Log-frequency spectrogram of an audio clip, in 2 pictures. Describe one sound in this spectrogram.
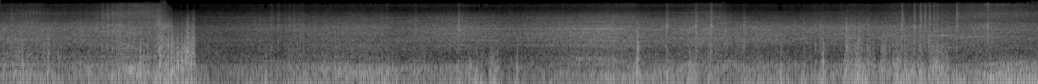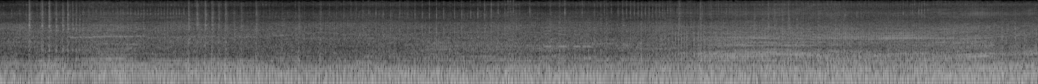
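Wind buffets a microphone loudly.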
